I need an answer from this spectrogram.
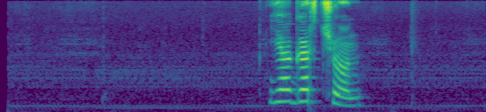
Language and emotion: Russian, sad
